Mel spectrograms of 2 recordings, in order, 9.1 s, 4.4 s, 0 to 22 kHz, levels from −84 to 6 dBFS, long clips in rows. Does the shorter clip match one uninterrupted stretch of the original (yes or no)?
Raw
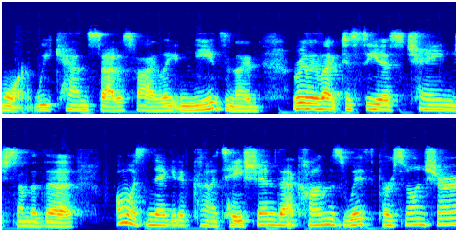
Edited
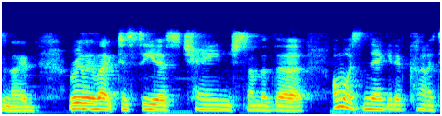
no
